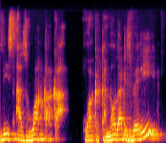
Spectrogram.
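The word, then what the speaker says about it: WACC: that M you should be pronouncing this as wakaka pronounce this as Waka wakaka know that is very unprofessional how do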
